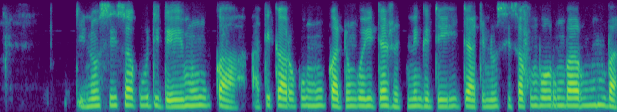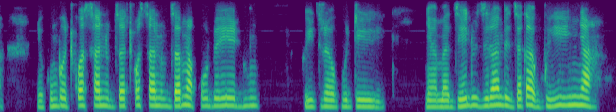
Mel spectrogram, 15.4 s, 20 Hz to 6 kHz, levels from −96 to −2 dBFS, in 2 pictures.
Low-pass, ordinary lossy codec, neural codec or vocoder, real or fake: 5.4 kHz; Opus, 32 kbps; vocoder, 22.05 kHz, 80 mel bands, HiFi-GAN; fake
